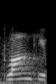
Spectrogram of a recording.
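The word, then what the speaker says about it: BLANQI: into it and blany I've figured out how to say it's like saying donkey but with a B blany this company b l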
